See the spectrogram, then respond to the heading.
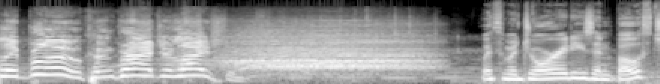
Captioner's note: crowd cheers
